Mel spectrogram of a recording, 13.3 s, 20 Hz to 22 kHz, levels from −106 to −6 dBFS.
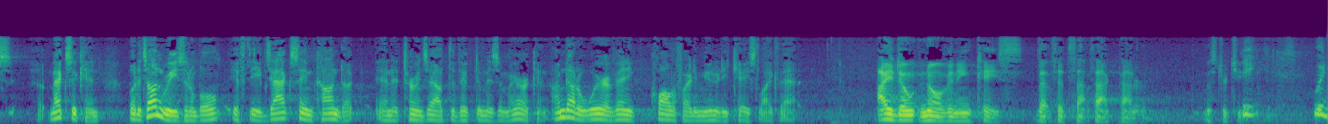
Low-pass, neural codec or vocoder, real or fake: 7.2 kHz; none; real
